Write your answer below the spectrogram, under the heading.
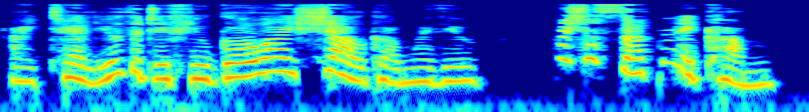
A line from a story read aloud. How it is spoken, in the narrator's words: said hastily and wrathfully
